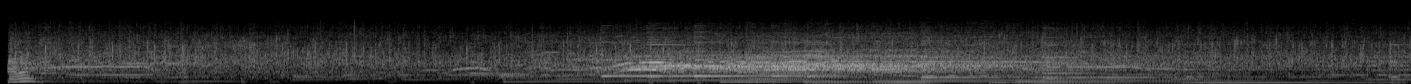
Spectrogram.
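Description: Crowd applause over backing music of slow, held chords. The clapping swells about six seconds in and eases off toward the end.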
